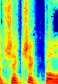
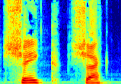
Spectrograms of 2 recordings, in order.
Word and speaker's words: Shake Shack: 그래서 쉑쉑 버거가 아니고 Shake Shack Burger.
